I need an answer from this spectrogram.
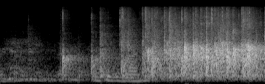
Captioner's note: applause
